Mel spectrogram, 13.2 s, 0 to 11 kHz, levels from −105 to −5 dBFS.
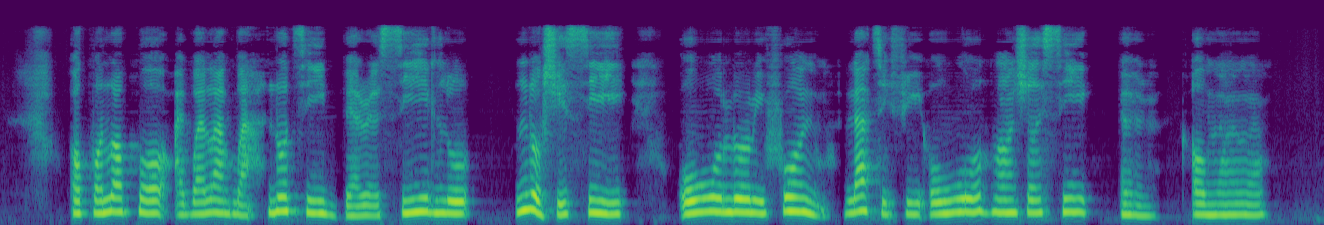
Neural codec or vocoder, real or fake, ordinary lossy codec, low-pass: codec, 16 kHz, 1 kbps, FunCodec, trained on LibriTTS, 50 frames a second; fake; AAC, 64 kbps; 7.2 kHz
